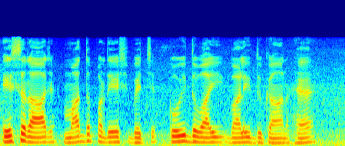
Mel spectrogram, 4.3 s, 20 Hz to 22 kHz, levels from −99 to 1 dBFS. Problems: none marked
